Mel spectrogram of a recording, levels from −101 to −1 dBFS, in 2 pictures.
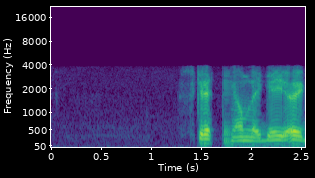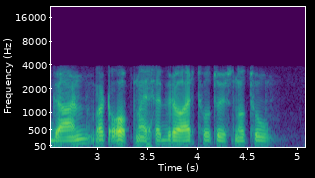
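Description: Speech, coded throughout with the GSM full-rate codec. The voice has a buzzy, gravelly roughness that is plainly audible. The band runs from about 200 Hz to 3.5 kHz. The sound fits the 13 kbit/s GSM coder, which rebuilds speech from a vocal-tract model and a coarse pulse excitation. There are two bursts of lost GSM frames, at 1.74 to 1.83 s and at 3.50 to 3.55 s. Each gap is filled by repeating the last good frame. The result is a short, rough, metallic ring. The first gap lasts 60 ms, which fits three lost frames. The second lasts 40 ms, which fits two.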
